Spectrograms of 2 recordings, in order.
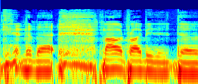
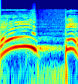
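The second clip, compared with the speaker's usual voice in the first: very high, tiny cartoon mouse voice; 4 dB louder than usual. Asked which cartoon character they'd be, the speaker shows off a Mickey Mouse voice. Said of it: "you could do a good Mickey Mouse".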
